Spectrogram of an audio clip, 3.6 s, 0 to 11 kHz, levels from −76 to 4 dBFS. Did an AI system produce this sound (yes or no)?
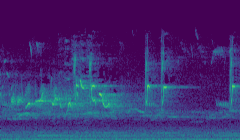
no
